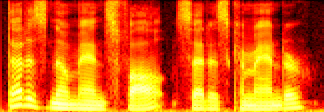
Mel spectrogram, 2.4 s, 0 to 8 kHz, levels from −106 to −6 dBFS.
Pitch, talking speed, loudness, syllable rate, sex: 110 Hz, 195 wpm, -17 LUFS, 4.7 syllables/s, male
